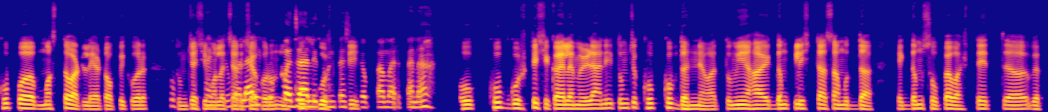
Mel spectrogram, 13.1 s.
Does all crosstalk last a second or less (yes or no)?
no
